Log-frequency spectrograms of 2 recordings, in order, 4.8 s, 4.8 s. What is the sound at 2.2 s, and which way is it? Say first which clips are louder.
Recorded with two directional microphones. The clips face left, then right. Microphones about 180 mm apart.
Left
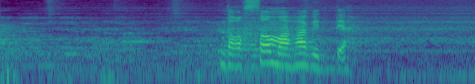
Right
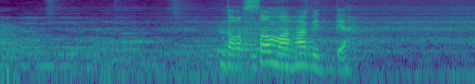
A woman's voice: even; 15° left (ahead or behind).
